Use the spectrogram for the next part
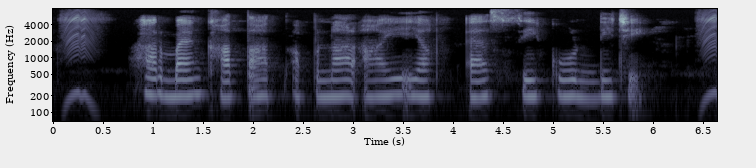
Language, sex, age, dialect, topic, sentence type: Magahi, female, 25-30, Northeastern/Surjapuri, banking, statement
